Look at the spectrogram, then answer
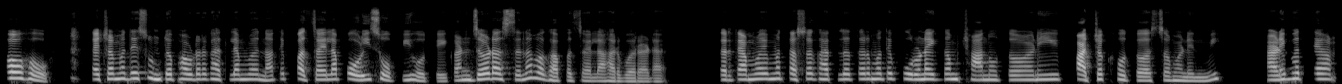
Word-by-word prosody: हो, 290 0 +9
हो. 215 - +1 0.4
त्याच्यामध्ये 250 +3 +2
सुंठ 260 -3 +1
पावडर 240 0 +1
घातल्यामुळे 235 0 -1
ना, 195 -3 -2
ते 250 - -8
पचायला 220 0 +2
पोळी 220 -3 +3
सोपी 205 -3 -2
होते. 160 -6 -4
कारण 195 +3 0
जड 250 +3 +5
असते 250 -3 +1
ना 265 +6 0
बघा, 240 -10 +1
पचायला 165 -2 -5
हरभरा 145 -3 -4
डाळ. 140 0 -8 0.6
तर 215 -1 +1
त्यामुळे 230 +3 +3
मग 255 +1 +1
तसं 250 +2 0
घातलं 240 0 0
तर 250 0 0
मग 250 0 +1
ते - - 0
पूर्ण 240 -2 +3
एकदम 245 +1 +1
छान 210 -1 +1
होतं 210 0 -3
आणि 225 +2 -1 0.2
पाचक 235 0 +5
होतं 185 -5 -1
असं 180 +2 -5
म्हणेन 170 -3 -2
मी. 235 +8 -3 0.5
आणि 210 +2 +5
मग 270 +2 +3
त्या 250 -1 +2
230 Hz, 185 wpm, -24 LUFS, 195-245 Hz, 0.6 s, हो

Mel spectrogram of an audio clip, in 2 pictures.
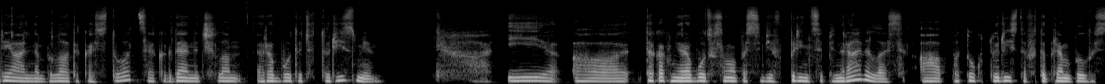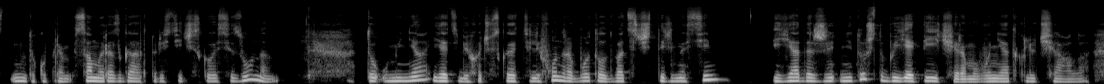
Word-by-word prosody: реально 150 -5 0
была 145 +2 -2
такая 140 -2 -9
ситуация, 165 - -4
когда 150 +3 -1
я 155 - +2
начала 150 +2 -2
м, 145 -2 -4
работать 150 +1 -2
в - - -19
туризме. 155 -5 -2 1.3
И, 160 -1 +1 0.2
а, 140 -2 -2 0.2
так 170 - +1
как 170 -1 +1
мне 155 -1 +5
работа 155 +1 +2
сама 155 -1 +1
по 155 - -6
себе 150 0 -3
в 140 - -11
принципе 155 -4 -2
нравилась, 155 - +1 0.2
а 145 -1 -1
поток 160 +3 -4
туристов- 165 0 -2
это 150 - 0
прям 150 +1 +2
был 145 +1 0
с 130 -7 -9
ну, 155 0 +1
такой 145 0 -8
прям 140 -4 -5
самый 155 -3 +4
разгар 145 -1 0
туристического 145 -1 -4
сезона, 165 - 0 0.9
то 155 - +3
у 150 - -6
меня, 160 +8 +4
я 155 -1 +6
тебе 145 -2 -3
хочу 145 +1 -4
сказать, 145 -1 +1
телефон 165 +6 +2
работал 150 0 +2
24 145 +1 0
на 150 - +2
7, 215 +8 +1 0.4
и 150 - +1
я 165 +3 +4
даже 155 0 +3
не 160 +1 +2
то 240 - +2
чтобы 180 -10 +1
я 150 -1 +8
вечером 135 -4 +2
его 135 +2 -1
не 140 -1 +4
отключала, 135 -1 -3
150 Hz, 165 wpm, -26 LUFS, 145-160 Hz, 1.3 s, я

